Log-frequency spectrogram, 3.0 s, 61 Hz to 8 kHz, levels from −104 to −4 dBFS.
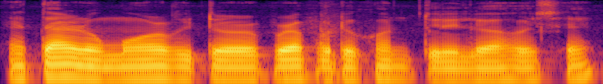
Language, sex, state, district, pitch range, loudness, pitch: Assamese, male, Assam, Sonitpur, 80-85 Hz, -18 LUFS, 85 Hz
